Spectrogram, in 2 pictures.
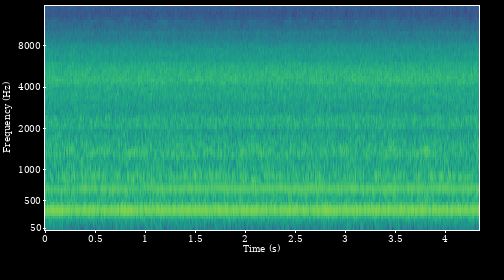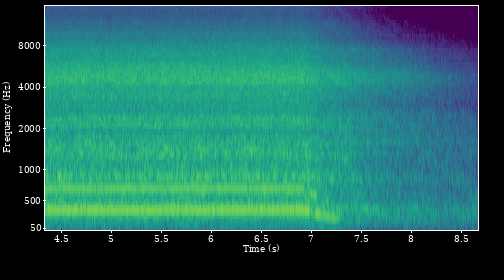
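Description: A blender whirs loudly at high speed, then winds down.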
